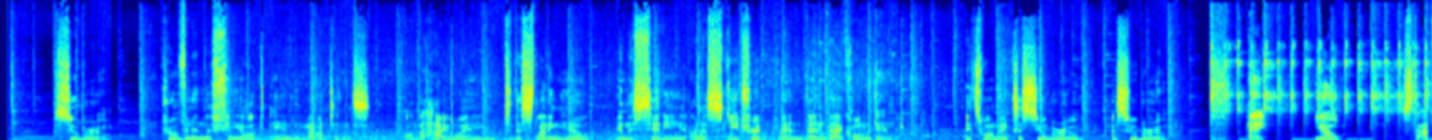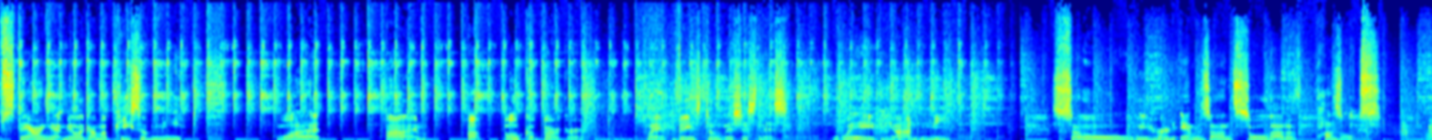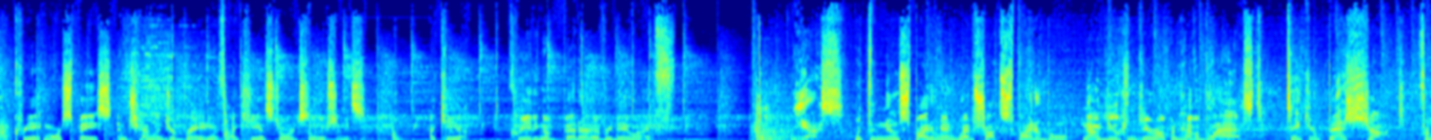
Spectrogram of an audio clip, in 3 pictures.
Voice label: Full Commercial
